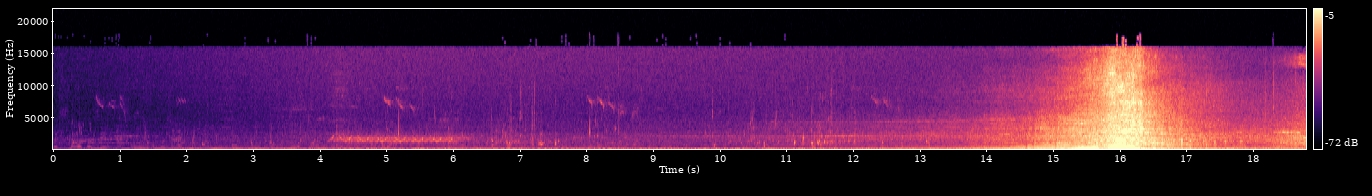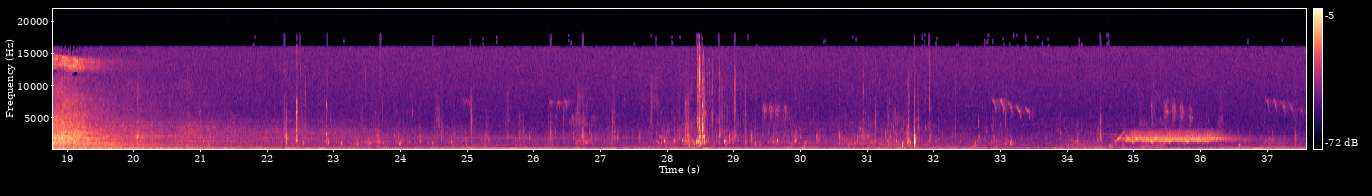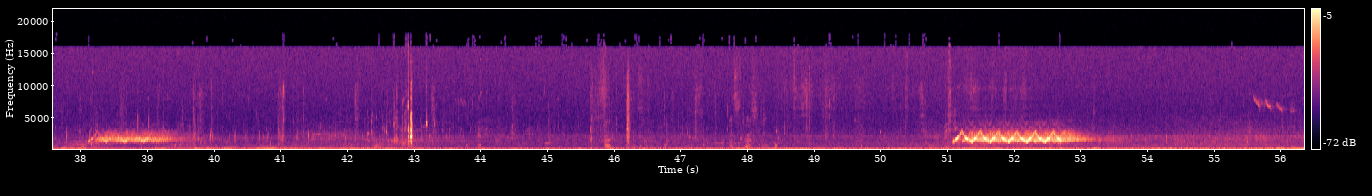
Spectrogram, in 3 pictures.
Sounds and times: clapotis de l'eau 0:00.6 - 0:15.4
applaudissements du public 0:14.2 - 0:56.3
clapotis de l'eau 0:16.1 - 0:56.3

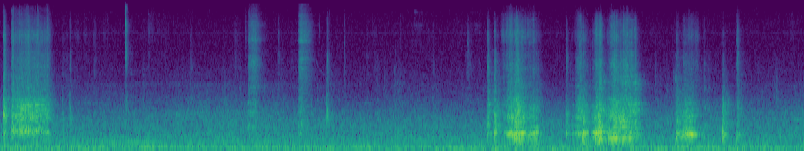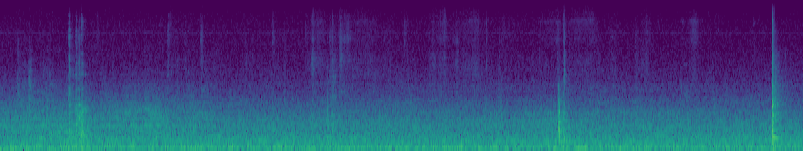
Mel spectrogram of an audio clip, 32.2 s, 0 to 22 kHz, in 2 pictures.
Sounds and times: Street sounds 0:00.0 - 0:32.1
Man shoveling the snow from the sidewalks 0:00.1 - 0:01.1

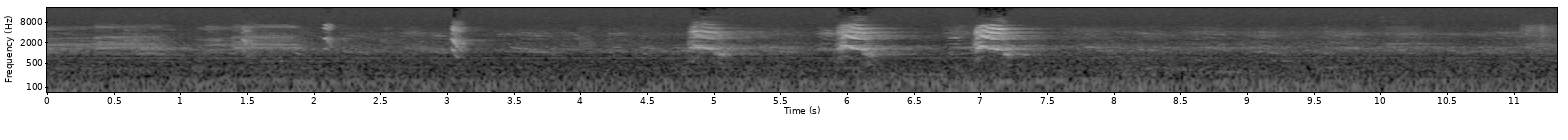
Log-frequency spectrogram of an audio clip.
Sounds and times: Crows 0:00.0 - 0:02.3

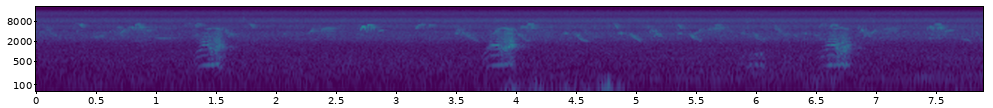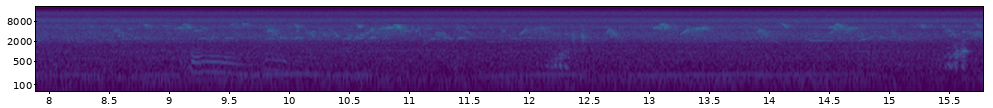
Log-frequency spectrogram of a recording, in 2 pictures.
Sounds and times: Frogs 0:01.3 - 0:01.8
Frogs 0:03.7 - 0:04.2
Frogs 0:05.8 - 0:15.7

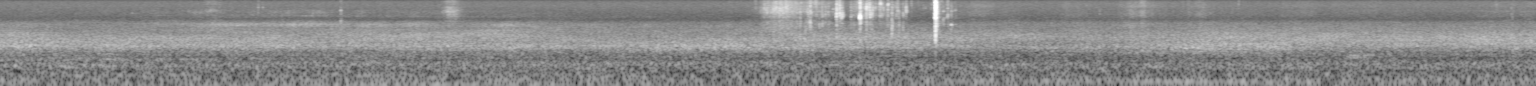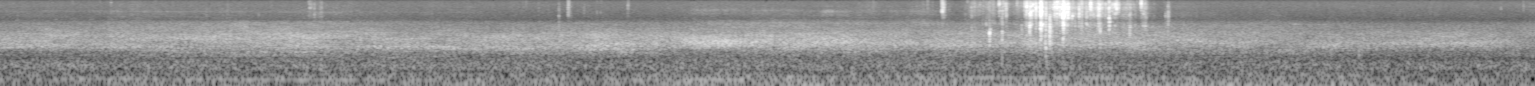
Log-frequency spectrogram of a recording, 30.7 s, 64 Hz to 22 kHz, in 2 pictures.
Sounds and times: loose slate stones inside the vineyard 0:07.5 - 0:09.9
voice of a child playing with the stones 0:07.6 - 0:09.7
loose slate stones inside the vineyard 0:24.6 - 0:27.2
voice of a child playing with the stones 0:24.8 - 0:27.1

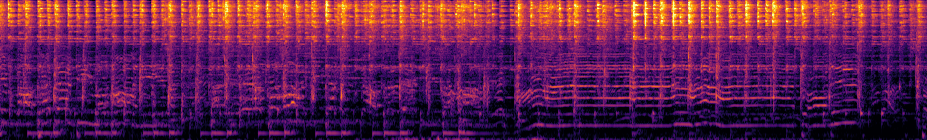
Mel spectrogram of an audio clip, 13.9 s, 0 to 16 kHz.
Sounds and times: group of men sings in a very small temple 0:00.0 - 0:13.9

